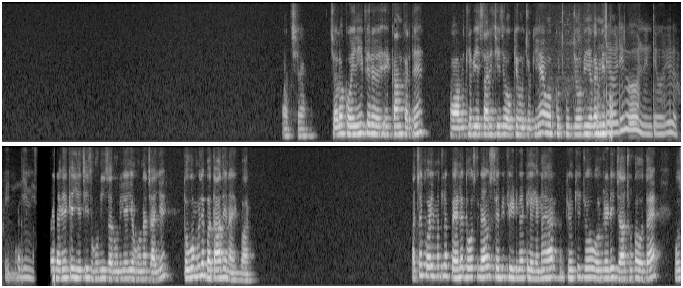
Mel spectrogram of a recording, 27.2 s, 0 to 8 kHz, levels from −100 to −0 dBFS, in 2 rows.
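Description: From 11.03 to 11.62 s there's a faint delayed copy of the speech trailing it by about 331 ms, sitting around 35 dB under the main voice, and a brief stronger blip of the same thing at 12.06 to 12.11 s, maybe 25 dB down. That's an echo leak. Most likely the far end has the call on a loudspeaker and its echo canceller didn't fully scrub the mic pickup, so some of the returning audio came back.

Right after, from 12.12 to 12.98 s and again from 13.28 to 14.69 s, the speech gets pushed way down, dropping by something like 40 dB at its deepest. Around 2 s in total is affected. That's speech suppressed in double talk. Likely both sides were talking at once, and the echo canceller couldn't tell the local talker from the loudspeaker echo, so it ducked everything. All of this sits within the G.722 call band, which has nothing above 8 kHz.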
